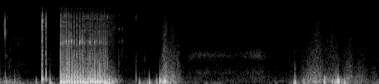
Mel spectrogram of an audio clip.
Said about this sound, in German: Hätte man mir mal vorher gesagt, was ein Baby am Tag so furzt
